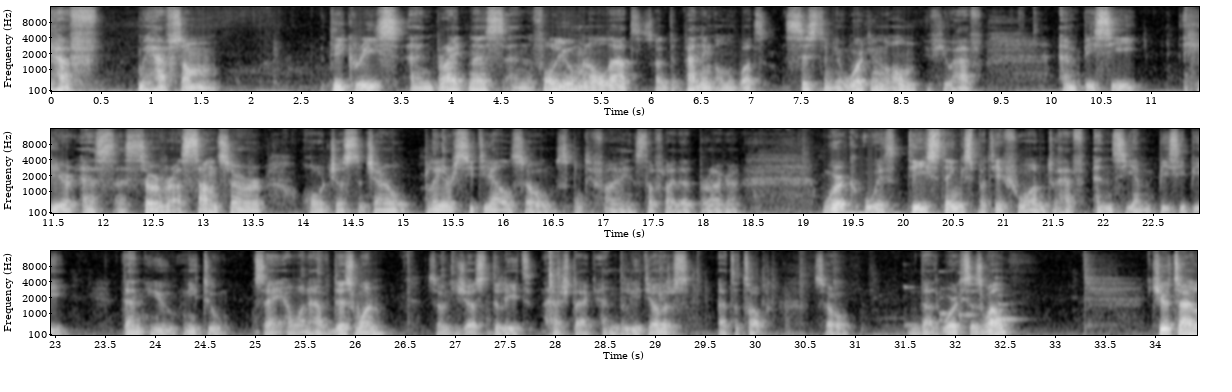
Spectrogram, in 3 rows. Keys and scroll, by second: 27.9 BackSpace, 29.9 ctrl+z.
